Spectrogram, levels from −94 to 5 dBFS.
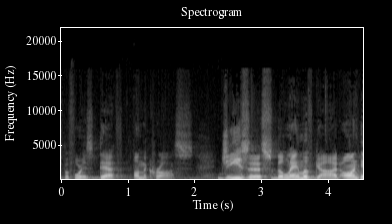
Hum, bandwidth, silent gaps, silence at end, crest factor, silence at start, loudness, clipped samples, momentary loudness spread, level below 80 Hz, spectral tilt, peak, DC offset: none; 15 kHz; none; 0 s; 18 dB; 0.05 s; -28 LUFS; under 0.1%; 14 LU; -64 dBFS; -6 dB/octave; -10 dBFS; under 0.1%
